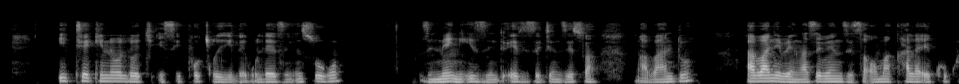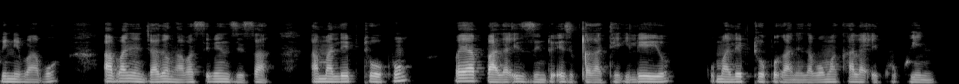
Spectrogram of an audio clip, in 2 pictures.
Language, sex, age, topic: North Ndebele, male, 25-35, health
